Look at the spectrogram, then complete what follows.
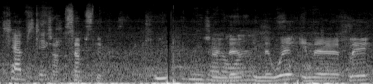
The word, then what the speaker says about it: ChapStick: Chopstick? Chapstick.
